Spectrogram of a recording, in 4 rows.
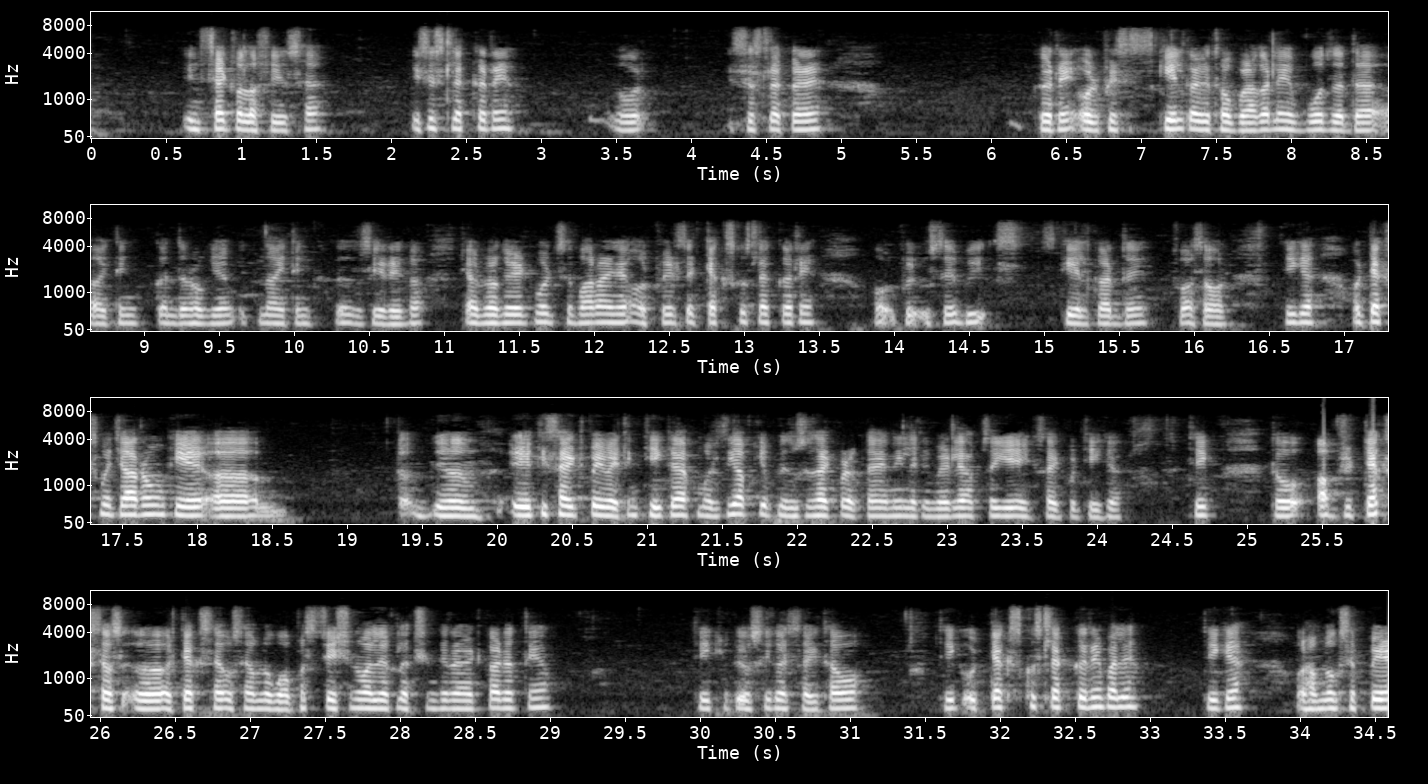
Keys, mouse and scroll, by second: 1.2 click, 2.1-3.8 middle drag, 3.8 shift+click, 4.7 KP_1, 5.7 KP_3, 7.1 s, 10.8 Tab, 12.4 click, 13.6 s, 15.7 a, 21.1-23.4 middle drag, 23.4 KP_1, 23.9 KP_3, 27.7 click, 28.3-29.5 scroll down 4, 29.5 click, 31.0 scroll up 4, 31.8 scroll down 1, 33.3 click.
